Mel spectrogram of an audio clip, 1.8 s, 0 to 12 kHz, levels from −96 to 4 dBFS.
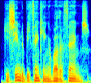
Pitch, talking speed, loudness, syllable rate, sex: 90 Hz, 260 wpm, -18 LUFS, 6.5 syllables/s, male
